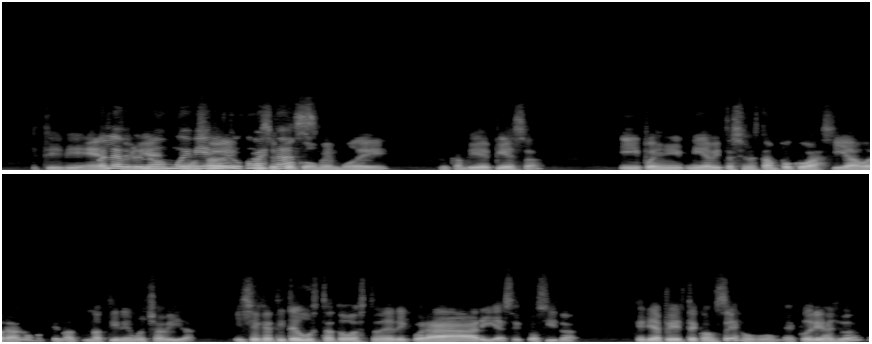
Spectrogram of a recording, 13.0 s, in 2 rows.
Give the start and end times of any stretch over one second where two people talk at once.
0.8-2.4

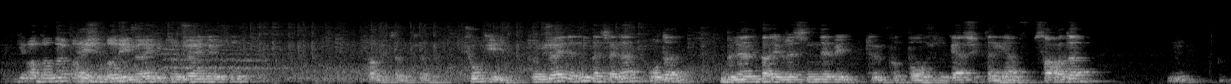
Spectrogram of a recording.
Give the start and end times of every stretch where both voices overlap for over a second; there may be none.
0.8-2.1

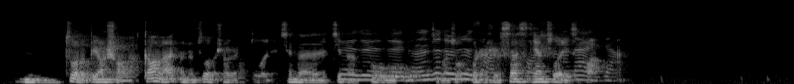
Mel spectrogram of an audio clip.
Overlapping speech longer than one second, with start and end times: 3.4-5.9

